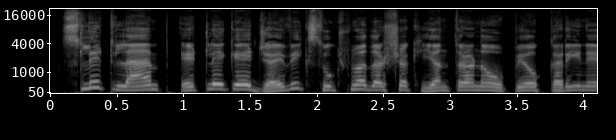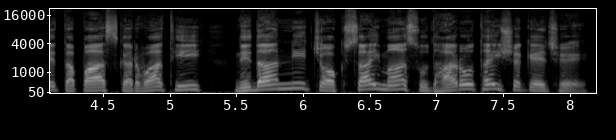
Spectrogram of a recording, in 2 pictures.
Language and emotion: Gujarati, neutral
